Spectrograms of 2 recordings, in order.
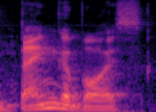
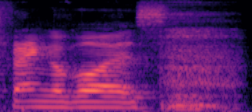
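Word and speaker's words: Vengaboys: It's pronounced Venga Boys. Oh, Is it called Venga Boys? I guess I knew that, but it's been 10 years, so kind of forgotten that. It's Venga Boys.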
